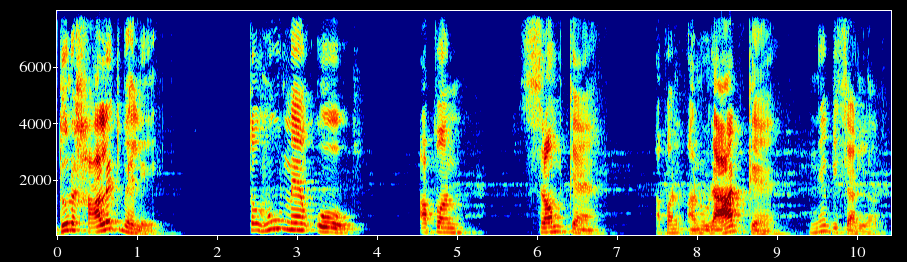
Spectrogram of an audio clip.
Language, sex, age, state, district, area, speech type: Maithili, male, 60+, Bihar, Madhubani, rural, spontaneous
